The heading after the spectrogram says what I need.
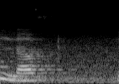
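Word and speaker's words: loved: इसको हम प्रोनाउंस करते हैं लव्ड, लव्ड। तो यहाँ पे वैसे भी इसकी एंड पे साउंड डी ही आ रही।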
